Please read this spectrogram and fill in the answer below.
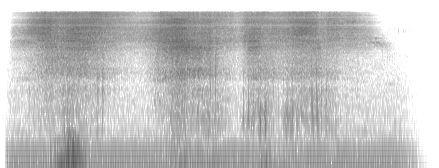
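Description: A rushing hiss over a steady low hum cuts in abruptly. It swells and eases about three times, then fades out at the end.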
